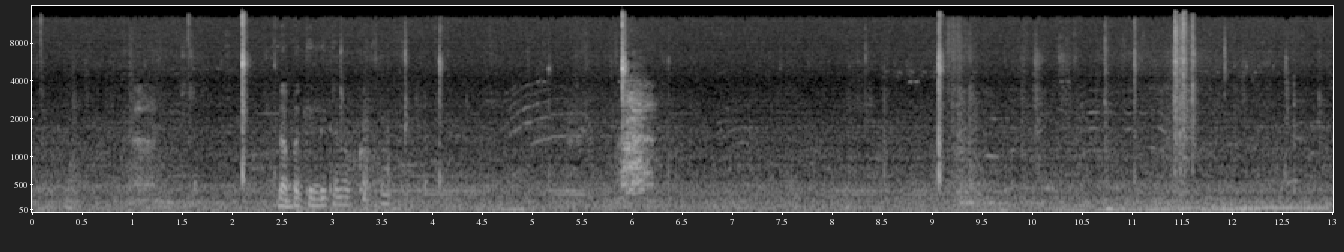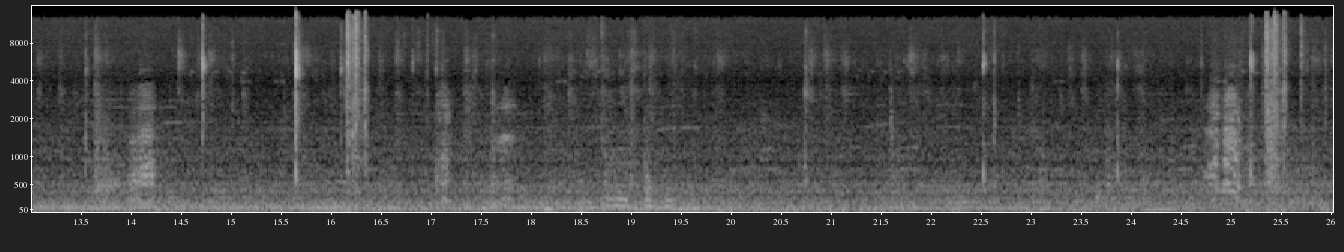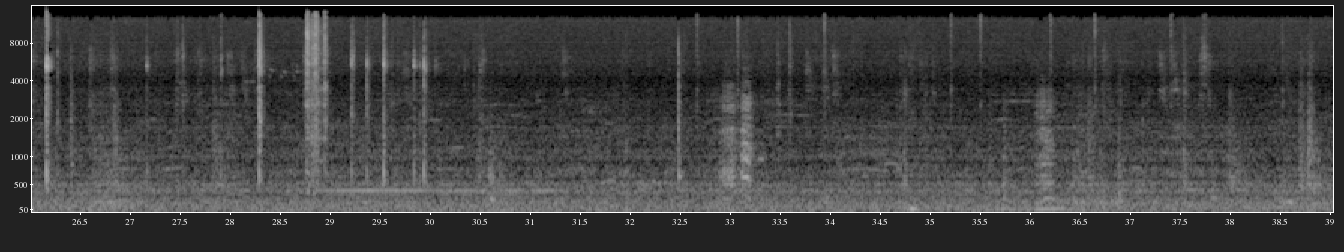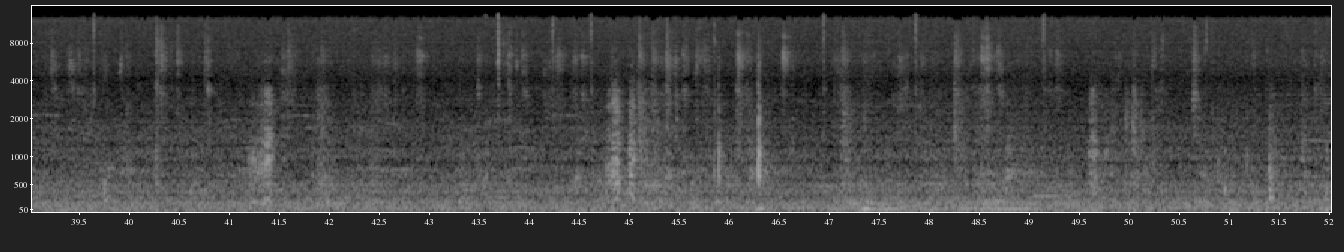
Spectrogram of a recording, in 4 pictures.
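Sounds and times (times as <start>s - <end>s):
faint sharp clicks and taps: 8.3s - 31.2s
soft clicks: 20.7s - 31.2s.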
